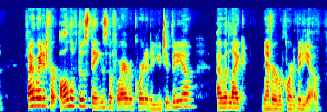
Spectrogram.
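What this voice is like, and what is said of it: Raspy voice. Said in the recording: “even if my voice is raspy... sorry about my raspy voice”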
